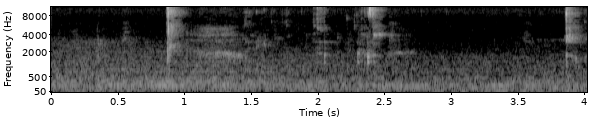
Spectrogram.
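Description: Dark rum poured from a small glass bottle into a small drinking glass, with a few light clicks scattered through the pour.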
